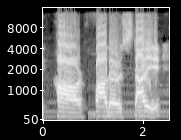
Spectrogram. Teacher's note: কার ফাদার স্টারে এ উচ্চারিত হয় আ এর মত। লম্বা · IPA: /ɑː/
